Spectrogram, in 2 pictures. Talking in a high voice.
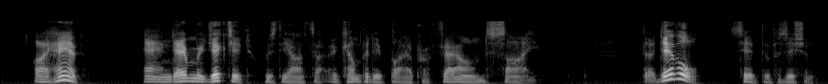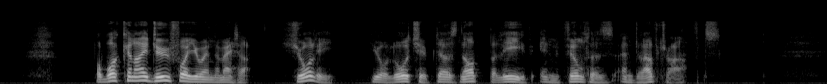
No: low, 115 Hz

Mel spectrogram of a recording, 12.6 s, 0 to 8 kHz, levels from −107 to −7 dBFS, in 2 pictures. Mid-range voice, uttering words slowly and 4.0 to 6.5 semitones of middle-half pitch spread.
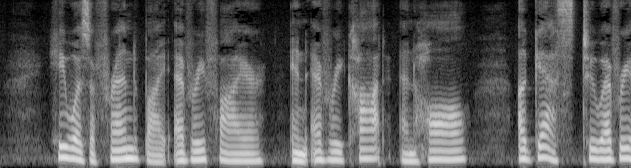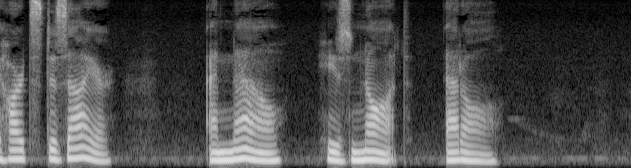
No: medium, 150 Hz; slow, 115 wpm; average, 3.1 semitones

